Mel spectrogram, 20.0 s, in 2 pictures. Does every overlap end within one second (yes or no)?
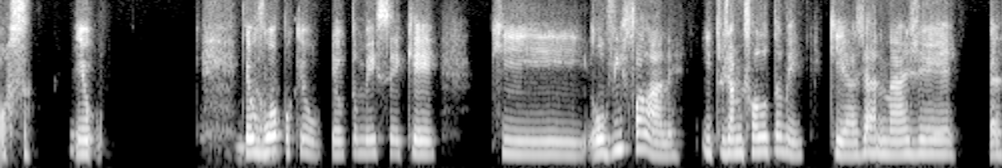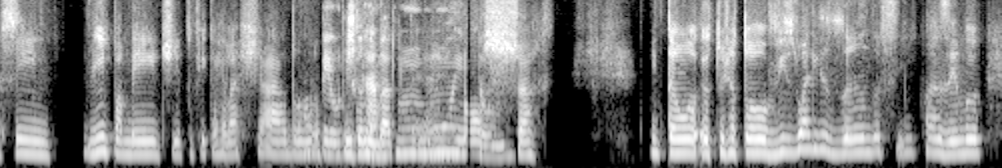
no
